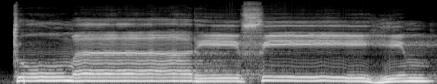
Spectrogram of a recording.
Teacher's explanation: Huruf mim yang berfathah ain ini bertemu dengan huruf alif yang tidak berharakat, kita baca panjang dengan panjang dua harakat. Huruf fa yang berkasrah ini bertemu dengan huruf ya sukun, kita baca panjang dengan panjang dua harakat. Huruf mim sukun cara bacanya sama dengan huruf m.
